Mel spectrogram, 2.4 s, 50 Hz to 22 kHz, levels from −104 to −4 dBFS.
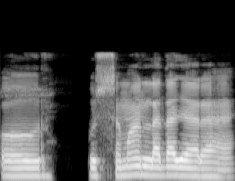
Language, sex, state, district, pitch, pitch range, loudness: Hindi, male, Uttar Pradesh, Ghazipur, 135 Hz, 130-140 Hz, -15 LUFS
